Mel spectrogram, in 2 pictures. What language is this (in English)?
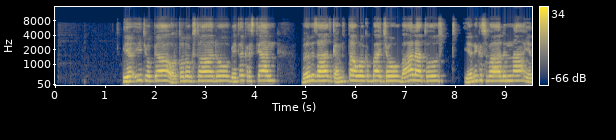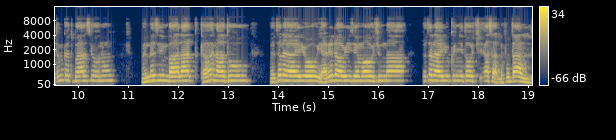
Amharic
